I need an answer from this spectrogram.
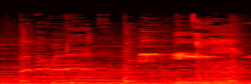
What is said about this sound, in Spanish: Vale, tenía una alarma en el móvil y ha sonado. No sé si la escucháis, la habéis escuchado o no.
